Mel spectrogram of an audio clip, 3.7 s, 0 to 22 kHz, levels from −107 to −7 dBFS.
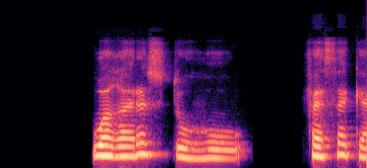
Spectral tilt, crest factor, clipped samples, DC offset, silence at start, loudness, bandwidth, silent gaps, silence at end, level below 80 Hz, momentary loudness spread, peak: -7 dB/octave; 20 dB; under 0.1%; under 0.1%; 0.95 s; -20 LUFS; 9.2 kHz; 2.53-3.03 s; 0 s; -68 dBFS; 11 LU; 0 dBFS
